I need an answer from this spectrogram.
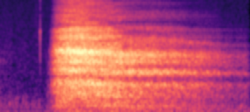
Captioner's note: sighs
